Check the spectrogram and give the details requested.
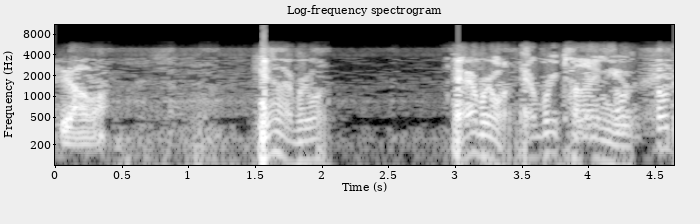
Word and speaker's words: Yahweh: You know how I came to to know that Yod-Heh-Wah-Heh was pronounced Yahweh?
